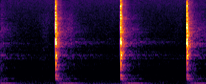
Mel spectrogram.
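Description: A wooden drumstick tapping single strokes, each one allowed to bounce off the surface and be picked back up by the fingers. Four even taps come at about one and a half a second.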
